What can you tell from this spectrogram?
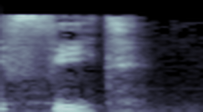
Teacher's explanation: We don't say fit, we say feet. There's an elongation of the E sound.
